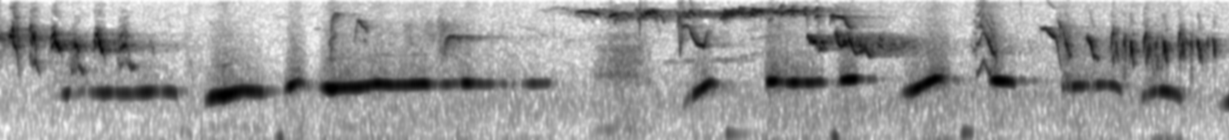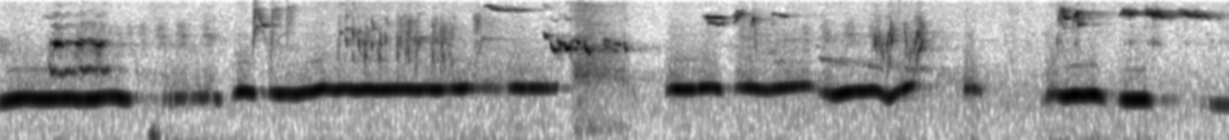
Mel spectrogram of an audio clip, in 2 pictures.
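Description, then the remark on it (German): A grandmother whistles a gentle, wandering little tune in a garden while throwing herbs into water, with steady held notes and small pitch slides, while scattered bird chirps and tweets sound in the background. “Oma warf die Kräuter ins Wasser und pfiff dabei ein kleines Lied.”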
